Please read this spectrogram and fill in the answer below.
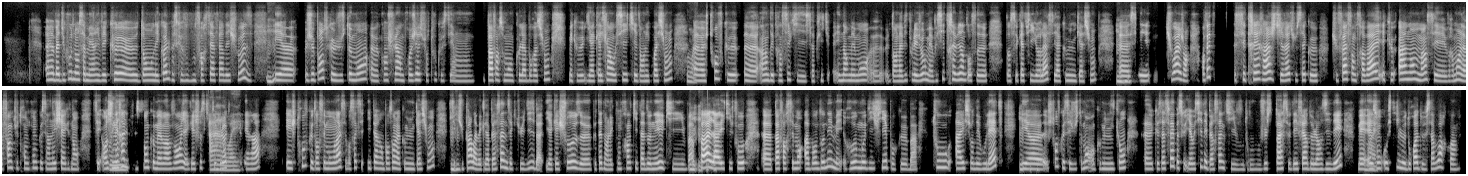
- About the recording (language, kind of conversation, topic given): French, podcast, Comment transformes-tu un échec créatif en leçon utile ?
- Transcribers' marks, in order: other background noise; stressed: "pas"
